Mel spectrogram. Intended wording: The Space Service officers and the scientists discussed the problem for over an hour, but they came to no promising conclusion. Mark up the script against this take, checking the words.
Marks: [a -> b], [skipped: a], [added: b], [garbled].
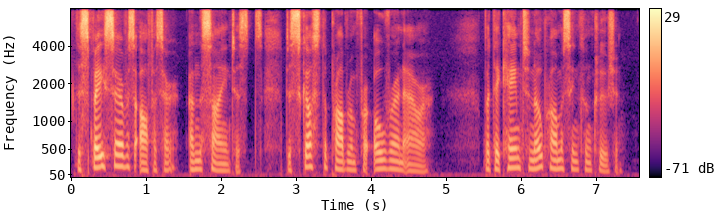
The Space Service [officers -> officer] and the scientists discussed the problem for over an hour, but they came to no promising conclusion.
